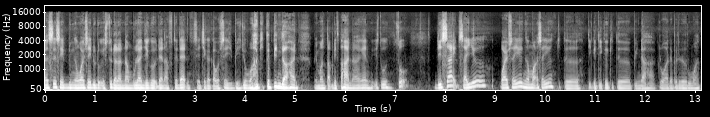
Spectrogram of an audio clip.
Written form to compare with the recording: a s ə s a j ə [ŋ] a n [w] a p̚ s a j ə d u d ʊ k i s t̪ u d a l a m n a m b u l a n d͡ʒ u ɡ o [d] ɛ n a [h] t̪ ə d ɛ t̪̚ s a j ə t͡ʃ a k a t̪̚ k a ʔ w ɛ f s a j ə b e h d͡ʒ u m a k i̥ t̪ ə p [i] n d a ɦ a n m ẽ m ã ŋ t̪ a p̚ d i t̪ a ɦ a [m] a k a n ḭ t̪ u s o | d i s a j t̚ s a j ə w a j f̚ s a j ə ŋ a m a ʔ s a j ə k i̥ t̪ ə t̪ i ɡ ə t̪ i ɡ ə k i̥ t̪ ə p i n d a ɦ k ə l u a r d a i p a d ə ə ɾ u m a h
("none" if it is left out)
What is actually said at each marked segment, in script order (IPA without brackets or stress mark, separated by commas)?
ŋ, w, d, f, i, n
